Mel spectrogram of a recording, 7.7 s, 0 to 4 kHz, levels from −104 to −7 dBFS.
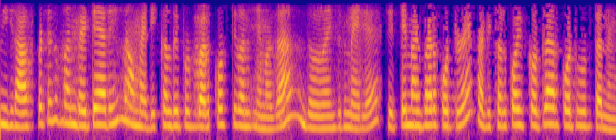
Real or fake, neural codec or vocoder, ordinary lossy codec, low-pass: fake; codec, 16 kHz, 0.3 kbps, FocalCodec; AAC, 16 kbps; 3.6 kHz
